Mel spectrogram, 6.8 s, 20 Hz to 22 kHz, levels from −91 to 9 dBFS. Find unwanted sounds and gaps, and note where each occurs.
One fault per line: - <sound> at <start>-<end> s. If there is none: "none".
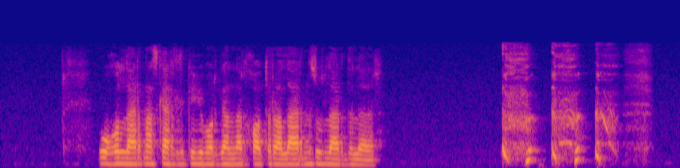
- cough at 5.0-6.5 s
